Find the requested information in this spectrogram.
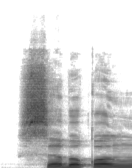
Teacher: با پہ قلقلہ ہوگا اور قاف کو موٹا بھی کریں گے اور اس پہ اخفا بھی کریں گے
